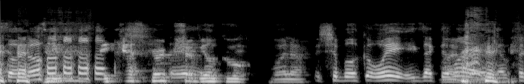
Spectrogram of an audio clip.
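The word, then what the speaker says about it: Przybyłko: On a de la misère à prononcer son nom. C'est Kasper Shabilko.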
